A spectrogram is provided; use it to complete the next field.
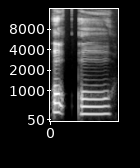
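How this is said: It is said in a medium voice.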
